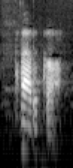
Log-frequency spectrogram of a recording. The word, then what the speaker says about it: Catica: It's spelled C-A-T-I-C-A Couture, Katika.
